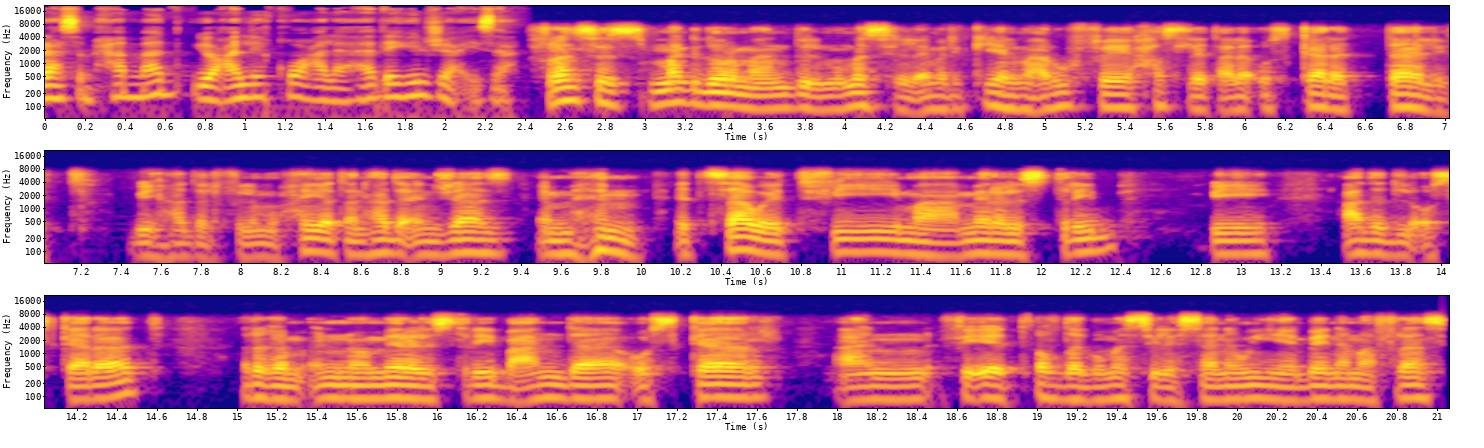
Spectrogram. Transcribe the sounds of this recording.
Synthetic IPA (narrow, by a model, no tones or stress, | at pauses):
ɾˤaːsmħamːad̪jʊʕalːɪquʕalaɦaːðɪhɪld͡ʒa̰ːʔɪ̰za̰fɾˤɑnsɪsmakd̪oɾmand̪ɪlmʊmaθːɪlelʔameɾiːkɪjːalmaʕɾuːfeħɑsˤlɑt̪ʕalaʔʊskɑːɾˤɑt̪ːaːlɪt̪ | bɪɦaːd̪alfɪlmʊħajːat̪anɦaːd̪aʔɪnʒaːzmɦɪmːʔɪt̪saːwɪt̪fiːmaʕmeɾalɪst̪ɾiːbː | ɪ | ʕad̪ad̪ɪlʔʊ̰skɑːɾˤɑːt̪ | ɾˤɑɣmʔɪ̰nːomɪɾalɪst̪ɾiːbʕa̰nd̪aʔʊ̰skɑːɾˤ | ʕanfɪʔaʔɑfd̪ˤɑlmʊmaθːalesːanawɪjːebeːnamafɾˤɑns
